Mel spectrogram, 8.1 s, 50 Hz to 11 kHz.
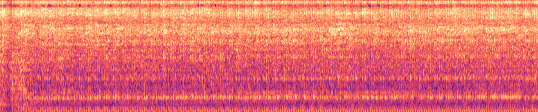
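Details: Allis Chalmers D17 tractor engine on its first start in the chassis, choked, throttle nudged just above idle: even, steady firing with no knocks or misses; runs smoothly.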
